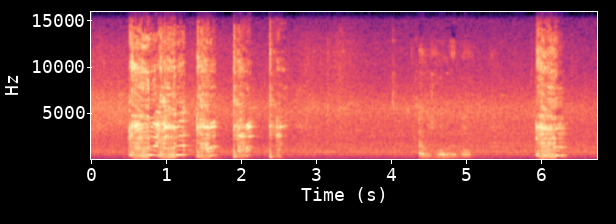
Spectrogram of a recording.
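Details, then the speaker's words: Girl in a prolonged coughing fit, struggling to catch her breath: a short run of four quick coughs, a brief strained vocal sound, then one more cough; repeated coughing bouts. "My neighbors really hear me cough."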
